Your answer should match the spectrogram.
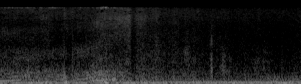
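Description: A tent zipper in a yard is pulled shut with a short, raspy zip lasting about a second, fairly quiet, over a low steady background hum. Nobody speaks.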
